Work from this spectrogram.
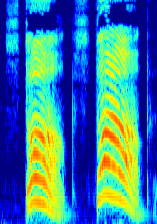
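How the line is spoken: Monster shouting. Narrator (Russian): закричало чудовище

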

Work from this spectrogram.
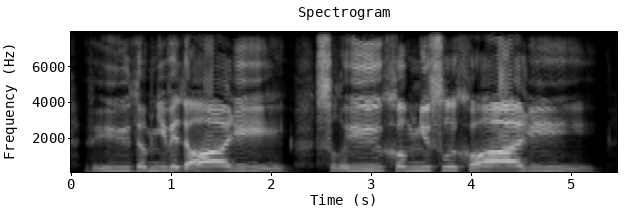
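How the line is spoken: Shouting far, old woman. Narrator (Russian): Крикнула старуха по поднебесью

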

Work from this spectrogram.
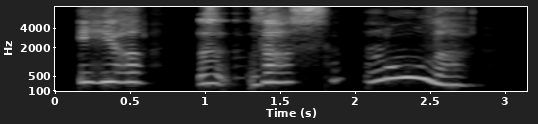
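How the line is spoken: Embarrassed stammering babble. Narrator (Russian): пролепетала она, запинаясь, и очень смущенная

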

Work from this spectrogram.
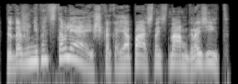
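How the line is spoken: Shrieking. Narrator (Russian): завизжала Белатриса

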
